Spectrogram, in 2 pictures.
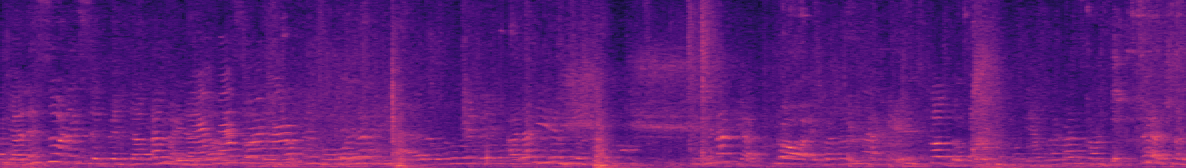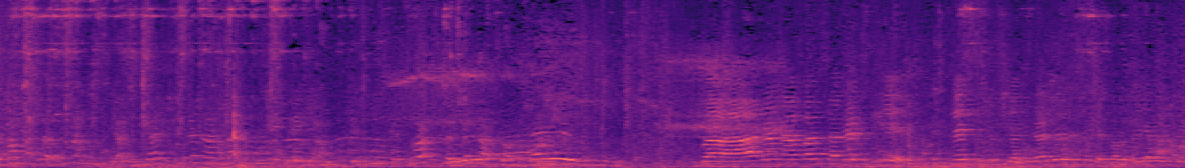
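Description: A group of young children sings together.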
